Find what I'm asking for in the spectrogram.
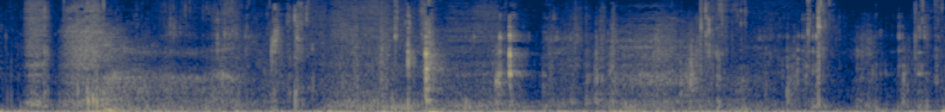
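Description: Steady, moist chewing of Burger King fast food with several crisp, crunchy bites and sharp clicky mouth sounds, continuing without pause for a few seconds at a moderate, even level with no talking.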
